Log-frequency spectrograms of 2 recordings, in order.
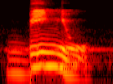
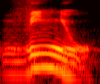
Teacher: In Minho, for example, the people generally say binho instead of vinho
